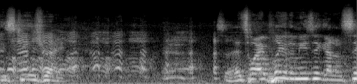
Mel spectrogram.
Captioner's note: laughing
